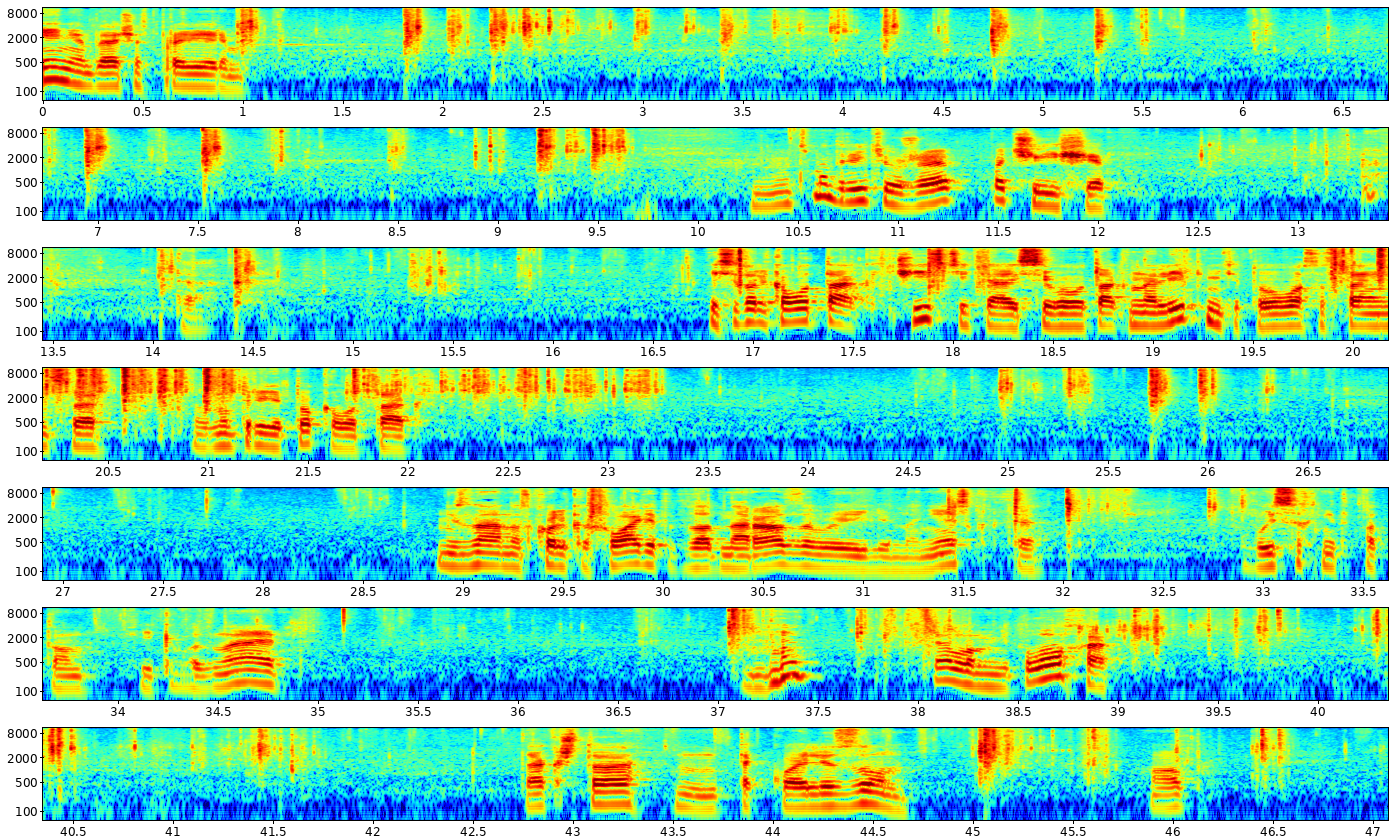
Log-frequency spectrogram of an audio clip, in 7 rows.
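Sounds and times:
slime gel rustle: 0.0 - 10.9, 11.8 - 23.6, 24.4 - 47.0
plastic keyboard keys clicking: 1.8 - 9.7, 19.8 - 23.3.

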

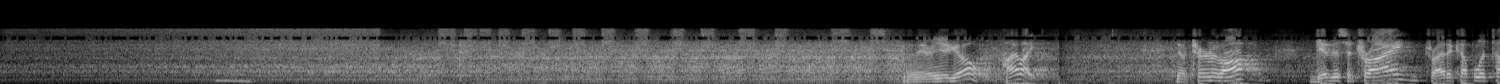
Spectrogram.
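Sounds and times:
airbrush hissing: 0.0 - 3.8, 4.4 - 9.0.

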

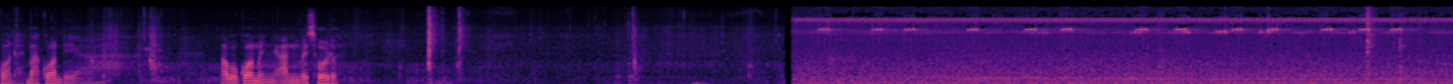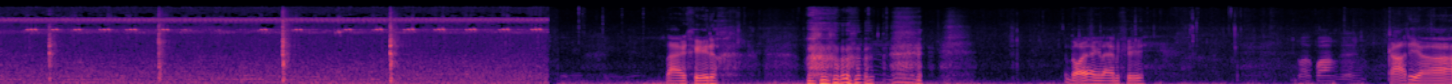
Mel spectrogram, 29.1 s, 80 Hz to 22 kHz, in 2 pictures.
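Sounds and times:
insects buzzing and chirping: 8.0 - 20.0
sharp chopping knocks: 14.9 - 15.2, 16.1 - 16.3, 17.3 - 17.6, 18.4 - 18.7.

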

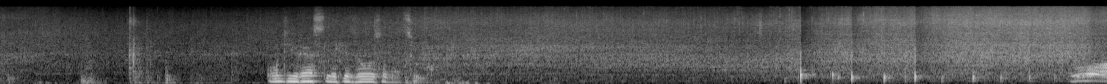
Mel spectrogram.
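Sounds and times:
chicken sizzling in oil: 0.0 - 11.0
sauce popping and spattering: 4.3 - 11.0.

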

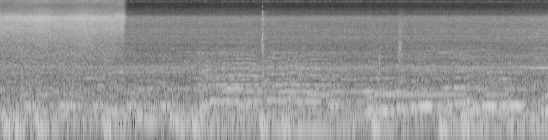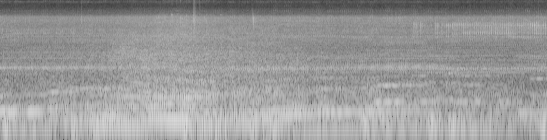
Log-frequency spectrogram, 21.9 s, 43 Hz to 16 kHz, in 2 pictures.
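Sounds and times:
thin high hiss: 0.0 - 2.6
engine running: 2.0 - 21.9.

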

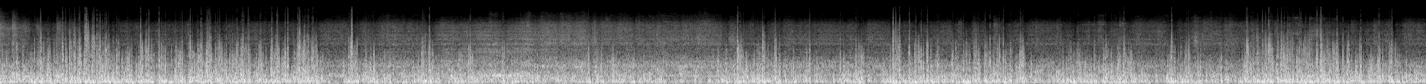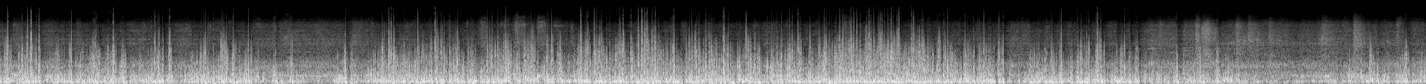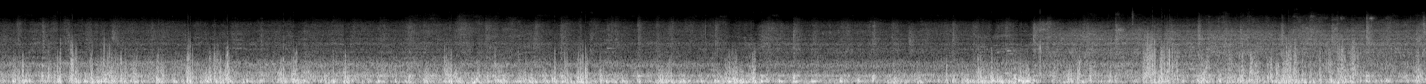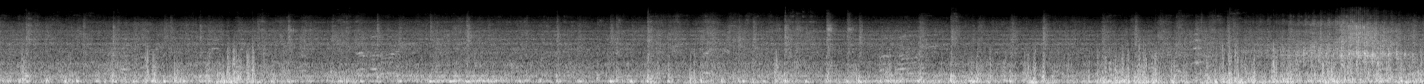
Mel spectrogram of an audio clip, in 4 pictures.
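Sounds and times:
clacks over rail joints: 0.0 - 1.8, 25.5 - 29.8, 32.5 - 57.0
train wheels rumbling: 0.0 - 57.0.

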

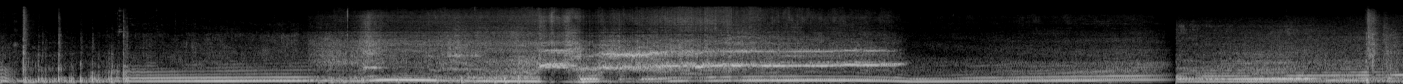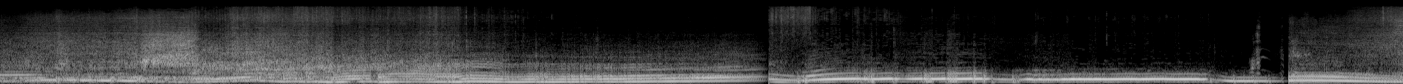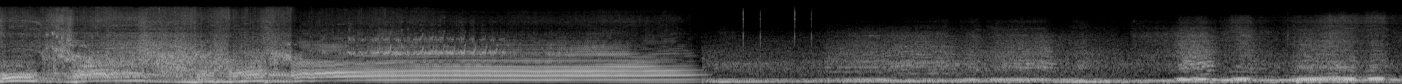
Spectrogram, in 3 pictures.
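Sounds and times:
rally car engines revving: 0.0 - 42.0
tyre squeal: 3.2 - 9.1.

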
